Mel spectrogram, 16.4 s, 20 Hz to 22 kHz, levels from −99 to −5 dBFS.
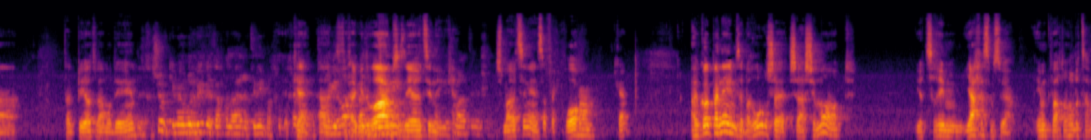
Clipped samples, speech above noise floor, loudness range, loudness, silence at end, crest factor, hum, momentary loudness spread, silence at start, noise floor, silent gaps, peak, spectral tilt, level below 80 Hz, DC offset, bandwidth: under 0.1%; 33 dB; 8 LU; -31 LUFS; 0 s; 26 dB; none; 17 LU; 0 s; -64 dBFS; none; -6 dBFS; -4 dB/octave; -70 dBFS; under 0.1%; 15 kHz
